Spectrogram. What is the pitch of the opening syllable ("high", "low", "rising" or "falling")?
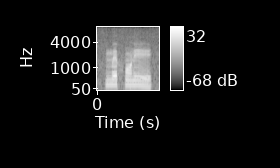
high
